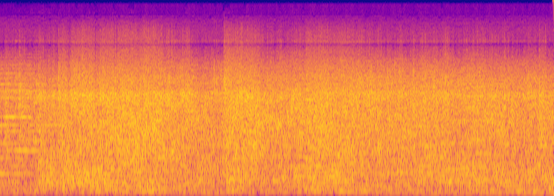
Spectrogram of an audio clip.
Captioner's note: temple collapsing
